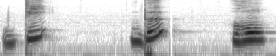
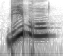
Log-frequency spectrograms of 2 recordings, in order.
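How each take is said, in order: First: "Bi, be, ron" pulled apart with long pauses; syllable by syllable. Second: Said in the usual way. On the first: Shown as a demonstration. Teacher asks child to listen, syllable by syllable. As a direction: say "Bi", "be", "ron" as three separate beats. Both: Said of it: "Écoute".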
